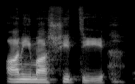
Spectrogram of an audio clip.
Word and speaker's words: Anima City: That's pronounced Animashiti, and then it also sounds like Animosity, and I'm like, very, very clever, very subtle.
